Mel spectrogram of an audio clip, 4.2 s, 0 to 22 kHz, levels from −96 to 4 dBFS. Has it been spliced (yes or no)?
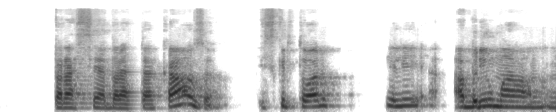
yes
